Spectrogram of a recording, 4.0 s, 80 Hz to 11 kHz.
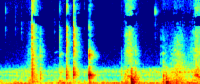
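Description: Quiet handling sounds of a closed titanium PowerBook G4 laptop being moved by hand on a tabletop: a scattering of short clicks and light knocks, several of them in the first two seconds.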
